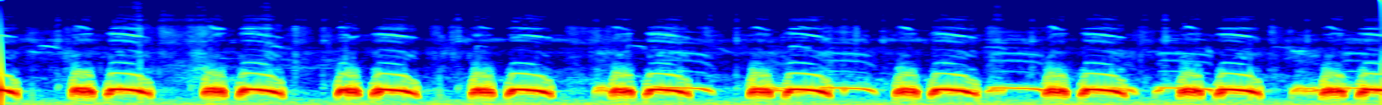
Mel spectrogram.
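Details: Young spotted dove training on the competition ground for the first time, cooing steadily: a fast, regular series of paired mellow coos, a clipped note then a slightly longer falling one, about once per second without a break.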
